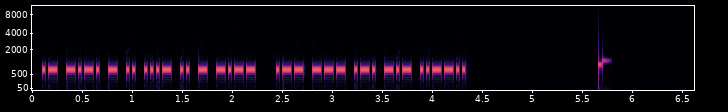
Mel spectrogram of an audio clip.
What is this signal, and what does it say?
Morse code, heard as a keyed tone, about 37 wpm, 700 Hz. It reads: ACTIVITY WORK?
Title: Sentences from Top 1000 Words - Review Part 4 - 40wpm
